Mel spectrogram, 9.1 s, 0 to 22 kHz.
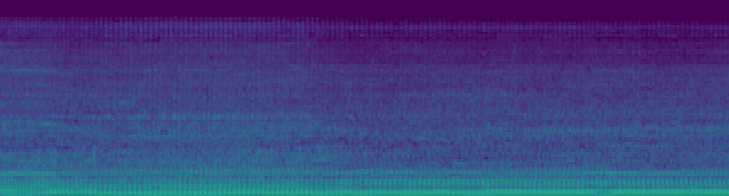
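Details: KTM Duke 250 single at idle before engine work, bike also smoking: rough idle with fast uneven ticking about three per second; mechanic blames badly worn tappet shims, loose timing chain, plus valve and piston noise.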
